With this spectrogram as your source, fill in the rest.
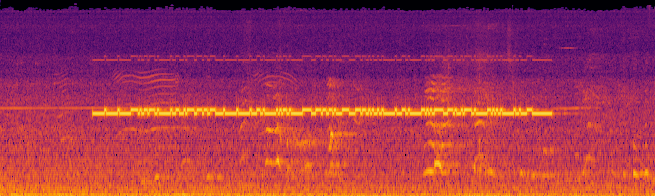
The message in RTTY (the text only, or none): WE MUST GO FURTHER.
